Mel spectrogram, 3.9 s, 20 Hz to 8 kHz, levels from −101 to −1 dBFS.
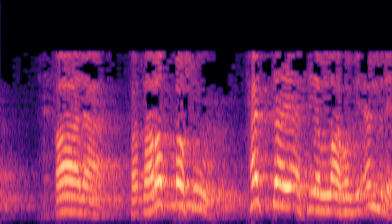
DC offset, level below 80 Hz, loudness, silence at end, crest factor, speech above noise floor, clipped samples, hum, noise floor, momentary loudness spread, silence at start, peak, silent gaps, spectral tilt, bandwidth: under 0.1%; -78 dBFS; -19 LUFS; 0 s; 16 dB; 28 dB; under 0.1%; none; -46 dBFS; 13 LU; 0 s; -2 dBFS; none; -10.5 dB/octave; 4 kHz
